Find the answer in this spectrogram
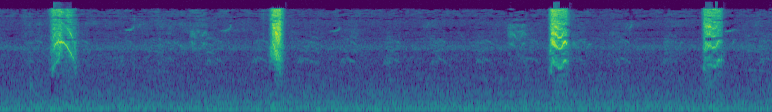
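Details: Four separate sharp, thin, high chips from a female yellow-bellied seedeater calling to excite males, irregularly spaced, with a faint continuous high tone in the background.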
